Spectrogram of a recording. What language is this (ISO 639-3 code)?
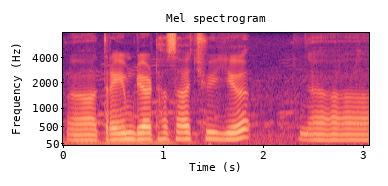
kas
